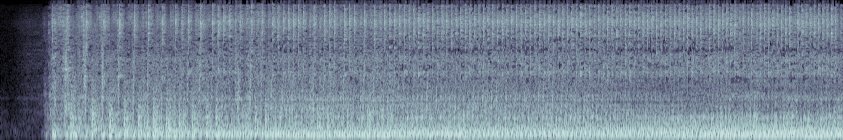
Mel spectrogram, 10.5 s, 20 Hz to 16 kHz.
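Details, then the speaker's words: Briggs and Stratton 5 hp single-cylinder with gear reduction after turning the air-fuel screw out half a turn (previously needed half choke): fires immediately and holds a fast, steady chatter, carburetor dialed in; normal running. "and the kill wire works awesome carburetor dialed in"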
